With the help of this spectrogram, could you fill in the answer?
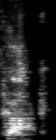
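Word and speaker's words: как: these ladies, you hear the word how, but it's pronounced cock.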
